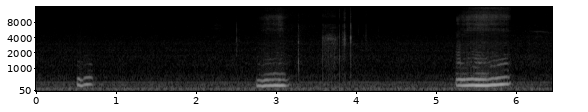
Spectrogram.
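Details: House cat snoring while asleep, tired out after play: three whistling, tonal breaths, each slightly rising, at uneven gaps over several seconds. The last is the longest and loudest, over a low steady hum.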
